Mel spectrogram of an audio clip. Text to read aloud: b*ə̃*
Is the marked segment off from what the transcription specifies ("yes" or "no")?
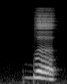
yes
